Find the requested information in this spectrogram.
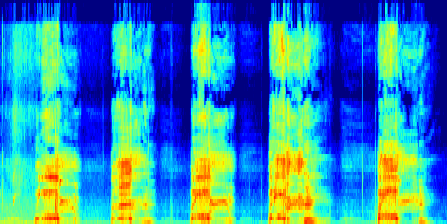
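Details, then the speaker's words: Five separate harsh, voiced, effortful coughs from an adult who says mucus can be heard and that he is struggling, and that his cough is different now; a productive cough. "he and unfortunately even though I was coughing there you could hear the mucus but you could hear me struggling and it's because my cough is different now"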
